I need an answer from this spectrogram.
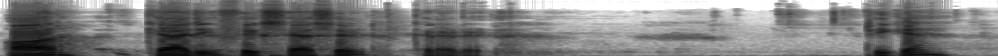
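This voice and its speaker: A man's voice: medium pitch, expressive, slow, gravelly. A man giving a classroom accounting lecture, talking conversationally and often checking in with his students. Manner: conversational, keeps checking in with "ठीक है?". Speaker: accounting teacher.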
